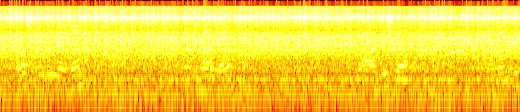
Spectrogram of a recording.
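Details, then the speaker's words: Motorcycle engine, warm, at idle running rough with uneven tek-tek-tek ticking from the cylinder head top end; mechanic suspects the cam timing chain, to be replaced without removing the engine. "Nah, ini ya motornya agak kasar, Guys, ya. Coba ya saya hidupkan. Oke, bisa lihat sendiri ini tek tek tek itu ya."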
